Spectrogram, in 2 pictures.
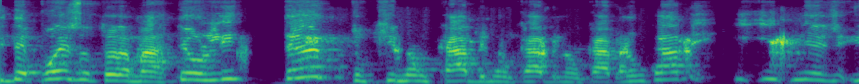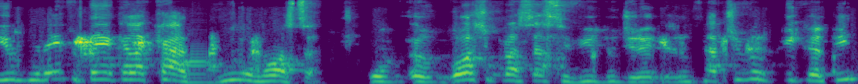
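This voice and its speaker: A man's high-pitched voice at a very fast pace with lively intonation. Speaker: law professor. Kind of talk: panel discussion question.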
